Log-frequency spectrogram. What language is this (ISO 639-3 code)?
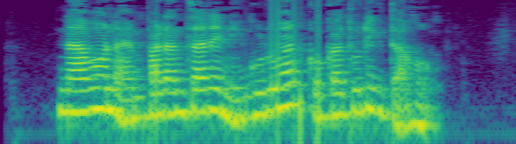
eus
